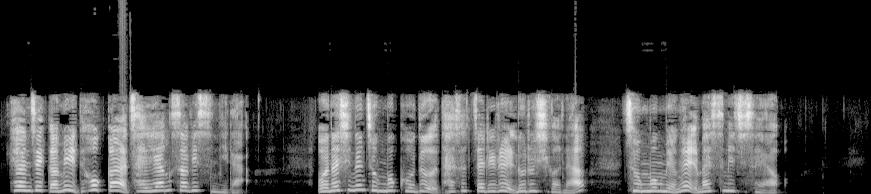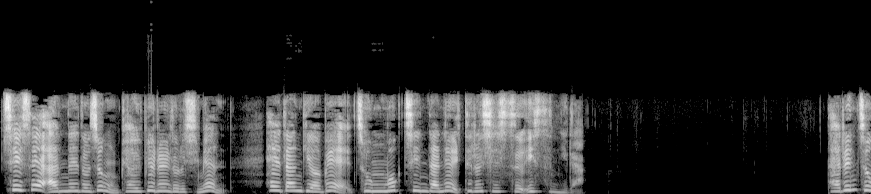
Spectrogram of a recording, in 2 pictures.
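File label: Korean, female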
